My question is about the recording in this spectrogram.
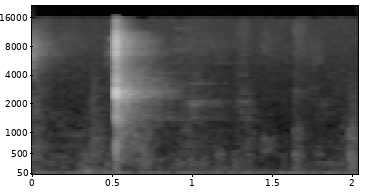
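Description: Two sharp finger snaps, one about half a second in and another right at the end, in a quiet small room.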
